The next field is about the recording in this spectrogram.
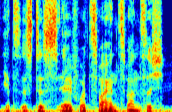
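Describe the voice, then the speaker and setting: A man's voice: low voice, steady tone, a little slow, a little hiss or hum. A man in a crime radio play, playing a driven, probing police detective who also narrates his case. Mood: focused, suspicious. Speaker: radio drama actor. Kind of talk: German crime radio play acting, with first-person narration.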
